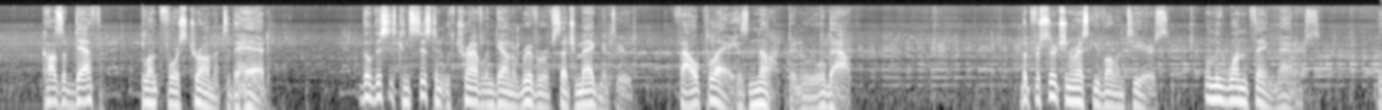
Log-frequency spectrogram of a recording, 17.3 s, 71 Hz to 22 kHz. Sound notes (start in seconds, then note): 0.2 men conversing; 6.1 voiceover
